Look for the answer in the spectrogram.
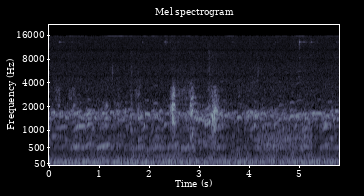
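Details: Geese calling together in a dense, continuous chorus of overlapping nasal honks, with a few louder honks standing out around the middle, over a steady low rumble of background noise.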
